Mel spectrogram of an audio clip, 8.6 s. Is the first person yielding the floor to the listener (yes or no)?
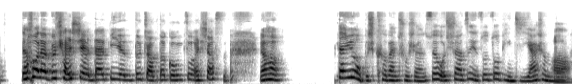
no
